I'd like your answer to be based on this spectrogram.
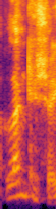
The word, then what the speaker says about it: Lancashire: Is that the right way to say it? Lancashire. – Yeah, Lancashire, yes. Yeah. That's right. Yeah, that's the way.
